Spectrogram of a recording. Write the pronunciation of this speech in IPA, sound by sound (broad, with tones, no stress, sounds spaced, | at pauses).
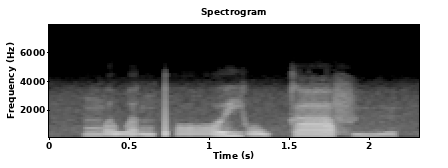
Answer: m ɐ˨˧ w ɐ˨˩ ŋ pʰ ɔː˨˥ j o˨ w k aː˥ f yː˨˥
